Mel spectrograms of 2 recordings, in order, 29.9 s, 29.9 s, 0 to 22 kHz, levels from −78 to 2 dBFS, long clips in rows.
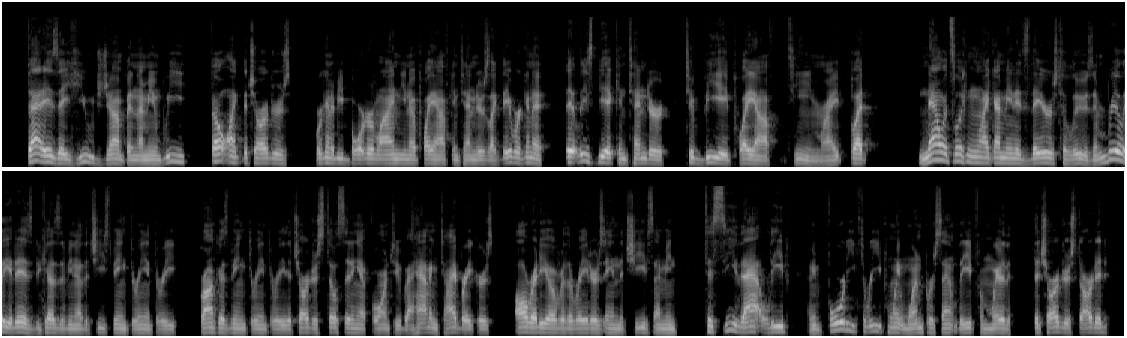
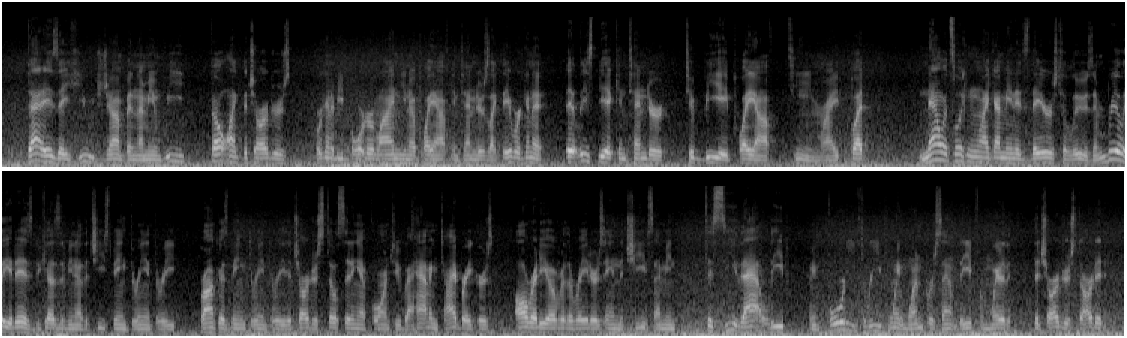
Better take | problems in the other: first | wind noise on the microphone; occasional gusts; 20 dB below the speech

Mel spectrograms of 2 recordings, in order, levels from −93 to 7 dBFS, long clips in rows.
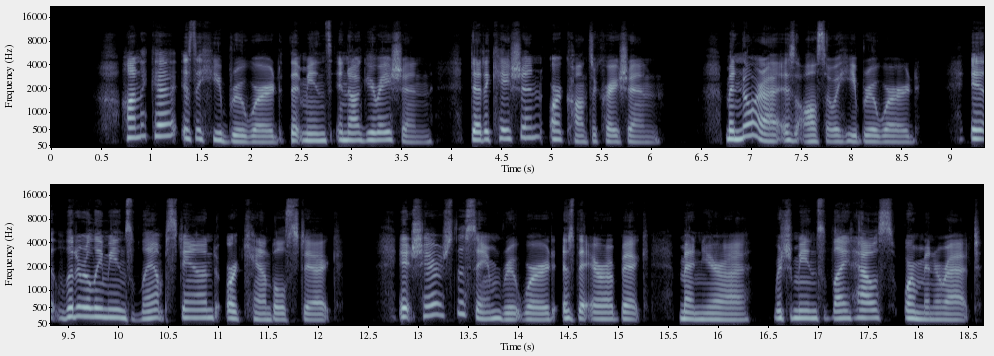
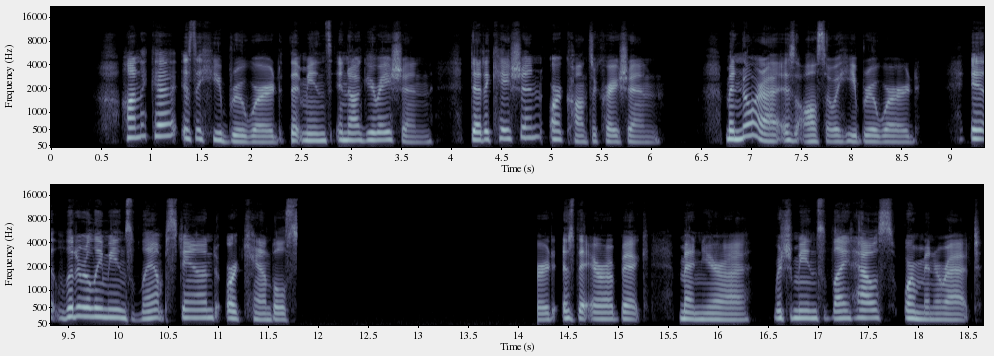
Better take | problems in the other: first | audio cutting out; at 12 s for 2.5 s

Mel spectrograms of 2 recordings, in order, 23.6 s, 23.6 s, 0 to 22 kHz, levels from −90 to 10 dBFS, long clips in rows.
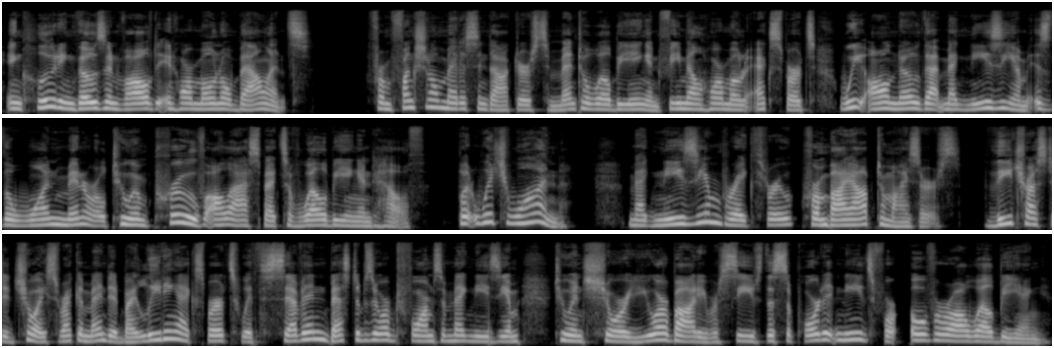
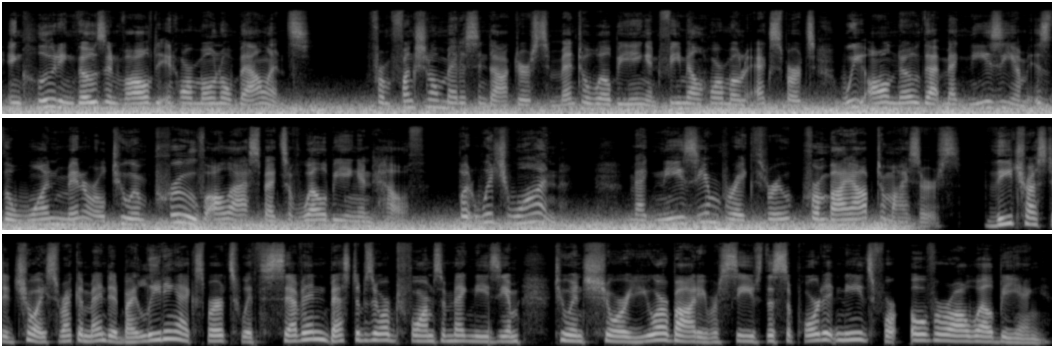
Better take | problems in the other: first | low rumble; loud; until 15 s; 7 dB below the speech

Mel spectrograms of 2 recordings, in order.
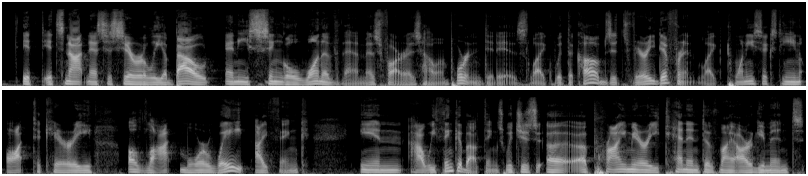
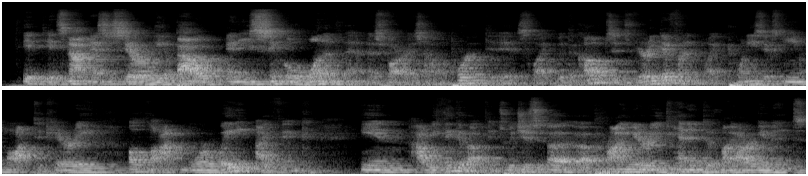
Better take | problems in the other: first | off-mic speech; far // room echo; noticeable; dies away in 0.9 s

